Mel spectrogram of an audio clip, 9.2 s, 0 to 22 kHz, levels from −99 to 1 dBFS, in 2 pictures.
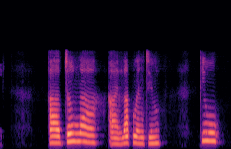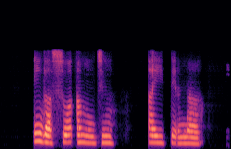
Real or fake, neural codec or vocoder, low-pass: fake; codec, 24 kHz, 0.9 kbps, WavTokenizer, medium music audio release; 5.4 kHz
